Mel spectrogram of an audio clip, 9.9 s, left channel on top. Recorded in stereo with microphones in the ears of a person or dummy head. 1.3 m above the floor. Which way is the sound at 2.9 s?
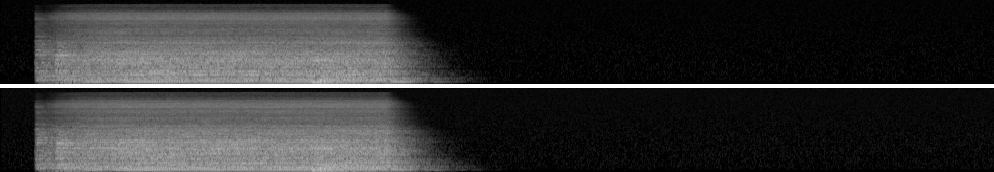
40° left (ahead or behind).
